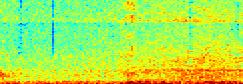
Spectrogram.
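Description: A low, steady rumble with no clear pitch, swelling slightly about half a second in.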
